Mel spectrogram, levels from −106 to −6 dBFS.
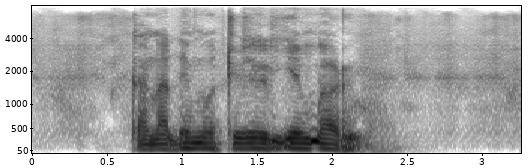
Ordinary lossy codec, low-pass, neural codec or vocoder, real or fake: none; none; codec, 16 kHz, 1 kbps, FreqCodec, larger model; fake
